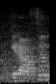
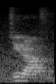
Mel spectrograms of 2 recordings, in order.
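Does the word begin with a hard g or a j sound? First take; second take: hard g; j sound. First: It begins with a hard g sound. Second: It begins with a j sound. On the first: This is the German pronunciation. "German में गिराफे बोलते हैं" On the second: This is the English pronunciation. "English में जिराफ बोलते हैं"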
